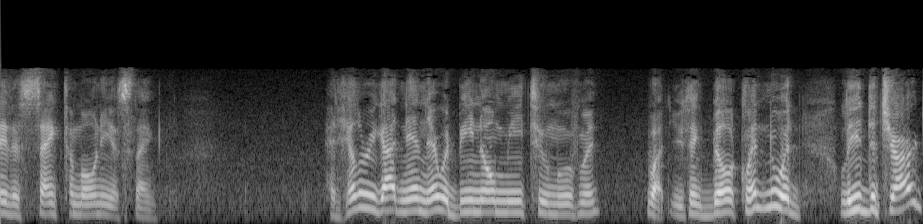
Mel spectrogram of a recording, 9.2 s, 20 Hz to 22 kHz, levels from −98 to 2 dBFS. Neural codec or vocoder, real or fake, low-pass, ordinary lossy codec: none; real; 7.2 kHz; MP3, 48 kbps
